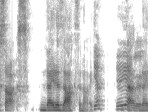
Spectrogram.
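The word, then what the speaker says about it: nitazoxanide: Nidazoxinide. Yeah. Yeah. Yeah. Nidazoxinide. That's going to be a struggle for me guys because I've been saying nitoxinide. It's really close.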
